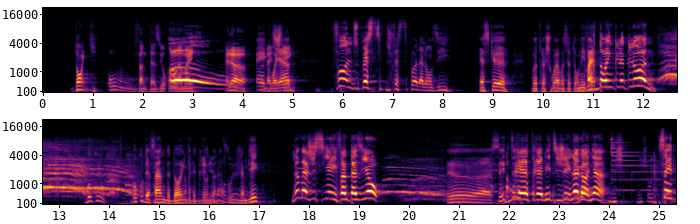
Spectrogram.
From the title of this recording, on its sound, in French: live au FESTIPOD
